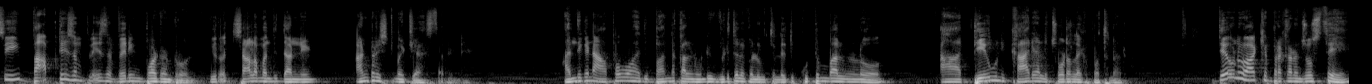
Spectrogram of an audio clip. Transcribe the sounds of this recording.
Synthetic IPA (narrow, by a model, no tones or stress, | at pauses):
siːba̰ːp̚ʈiːsɐmpleːseʋeɾiːimpaːɾʈ̬ɐɳʈɾo̞ːliːɾo̞ːd͡ʒut͡ʃaːlaːmɐnd̪id̪aːnːi | ɐɳɖɐɾesʈimeːʈ̚t͡ʃeːst̪a̰ːɾɐ̰ɳɖi | ɐnd̪ukɐniːɐpɐʋaːɐd̪ibɐnd̪ʱɐkalɐnuɳɖiʋiɽud̪ɐlɐkɐluɡut̪uleːd̪ukuʈumbaːllo̞ː | aːd̪e̞ːwunikaːɾjaːlut͡ʃuːɽɐlɛːkɐpɔːt̪unːa̰ːɾu | d̪e̞ːwuniʋaːkjɐmpɾɐkaːɾɐmt͡ʃuːst̪e̞ː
